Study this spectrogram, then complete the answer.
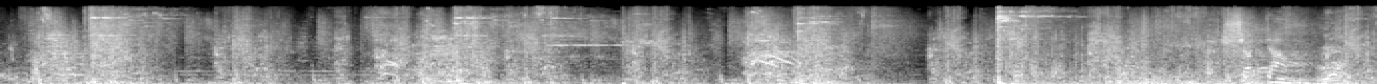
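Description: Weapons clash and strike in quick bursts.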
